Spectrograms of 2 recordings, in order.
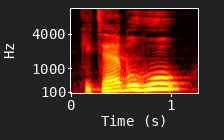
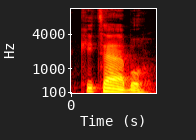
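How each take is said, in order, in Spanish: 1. La palabra termina en la vocal u final. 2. La vocal final se omite y termina en h. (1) "Hay que añadir una letra ha con damma" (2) "a la hora de pronunciarlo se dice kitabuh"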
